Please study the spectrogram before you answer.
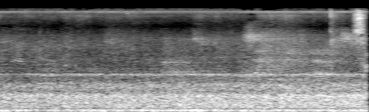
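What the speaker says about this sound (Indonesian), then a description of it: "Sekarang kita lagi nunggu kereta." A train at a station, heard as a steady, loud, close rumble with a broad roar that holds without break throughout.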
